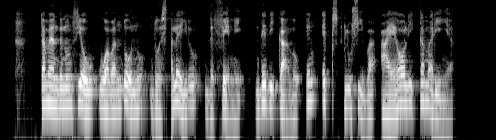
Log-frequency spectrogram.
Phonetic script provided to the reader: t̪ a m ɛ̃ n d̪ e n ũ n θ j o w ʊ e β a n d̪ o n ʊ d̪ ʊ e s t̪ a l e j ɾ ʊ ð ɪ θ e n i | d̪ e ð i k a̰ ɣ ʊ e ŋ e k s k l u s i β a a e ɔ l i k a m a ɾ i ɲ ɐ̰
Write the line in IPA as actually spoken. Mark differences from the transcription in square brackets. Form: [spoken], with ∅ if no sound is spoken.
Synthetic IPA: t̪ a m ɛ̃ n d̪ e n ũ n θ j o w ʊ [a] β a n d̪ o n ʊ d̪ ʊ e s t̪ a l e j ɾ ʊ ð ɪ [f] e n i | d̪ e ð i k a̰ [ð] ʊ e ŋ e k s k l u s i β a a e ɔ l i k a m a ɾ i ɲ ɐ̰

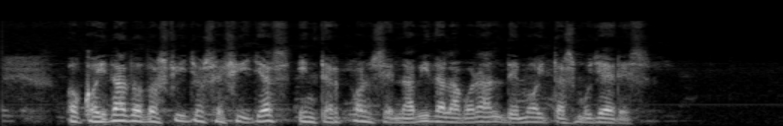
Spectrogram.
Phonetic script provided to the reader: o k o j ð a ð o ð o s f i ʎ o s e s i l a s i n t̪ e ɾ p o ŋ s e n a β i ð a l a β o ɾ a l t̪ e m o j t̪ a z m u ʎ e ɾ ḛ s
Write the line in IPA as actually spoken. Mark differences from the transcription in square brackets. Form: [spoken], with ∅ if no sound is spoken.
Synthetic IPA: o k o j ð a ð o ð o s f i ʎ o s e [f] i [ʎ] a s i n t̪ e ɾ p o [n] s e n a β i ð a l a β o ɾ a l [d̪] e m o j t̪ a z m u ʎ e ɾ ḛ s

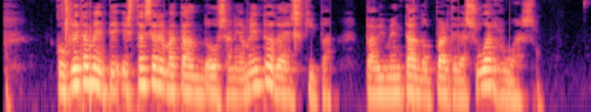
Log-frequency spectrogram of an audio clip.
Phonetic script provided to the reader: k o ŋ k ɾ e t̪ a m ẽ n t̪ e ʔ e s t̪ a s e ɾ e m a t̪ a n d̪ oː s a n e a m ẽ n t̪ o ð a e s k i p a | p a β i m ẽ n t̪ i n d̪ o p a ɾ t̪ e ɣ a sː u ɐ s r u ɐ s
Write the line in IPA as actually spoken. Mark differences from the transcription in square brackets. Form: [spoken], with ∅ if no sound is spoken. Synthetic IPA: k o ŋ k ɾ e t̪ a m ẽ n t̪ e ʔ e s t̪ a s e [r] e m a t̪ a n d̪ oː s a n e a m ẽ n t̪ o ð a e s k i p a | p a β i m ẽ n t̪ [a] n d̪ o p a ɾ t̪ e [ð] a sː u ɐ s r u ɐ s

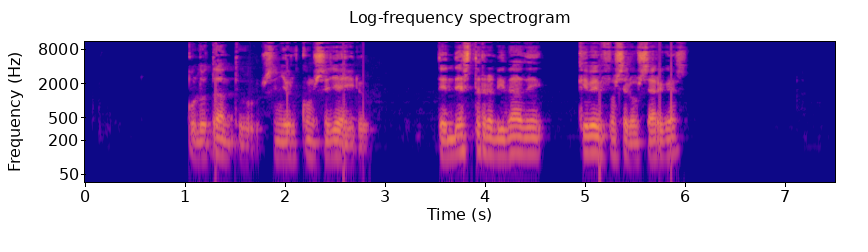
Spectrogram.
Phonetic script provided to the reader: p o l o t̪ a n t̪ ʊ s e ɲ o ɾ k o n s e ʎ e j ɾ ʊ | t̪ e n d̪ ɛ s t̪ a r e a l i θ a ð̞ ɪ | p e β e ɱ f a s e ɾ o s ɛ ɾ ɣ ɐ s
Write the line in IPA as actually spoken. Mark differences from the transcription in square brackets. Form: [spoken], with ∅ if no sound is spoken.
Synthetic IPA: p o l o t̪ a n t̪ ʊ s e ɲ o ɾ k o n s e ʎ e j ɾ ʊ | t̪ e n d̪ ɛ s t̪ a r e a l i [ð] a ð̞ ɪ | [k] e β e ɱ f a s e ɾ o s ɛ ɾ ɣ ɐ s

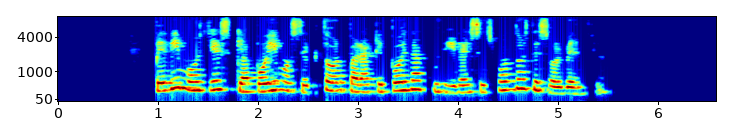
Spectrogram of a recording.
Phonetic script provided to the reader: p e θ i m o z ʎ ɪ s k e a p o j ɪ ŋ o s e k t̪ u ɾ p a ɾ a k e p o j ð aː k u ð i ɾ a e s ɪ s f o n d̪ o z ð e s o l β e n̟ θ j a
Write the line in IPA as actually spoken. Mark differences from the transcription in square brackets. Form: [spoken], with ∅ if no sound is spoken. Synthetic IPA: p e [ð] i m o z ʎ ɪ s k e a p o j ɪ ŋ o s e k t̪ [o] ɾ p a ɾ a k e p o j ð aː k u ð i ɾ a e s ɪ s f o n d̪ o z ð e s o l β e n̟ θ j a

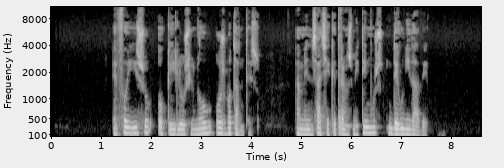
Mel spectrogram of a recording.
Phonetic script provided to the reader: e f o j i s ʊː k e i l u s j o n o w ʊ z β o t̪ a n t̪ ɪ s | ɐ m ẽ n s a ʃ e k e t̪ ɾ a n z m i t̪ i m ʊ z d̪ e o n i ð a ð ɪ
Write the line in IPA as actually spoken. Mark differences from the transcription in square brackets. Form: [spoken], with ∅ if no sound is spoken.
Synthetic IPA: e f o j i s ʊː k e i l u s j o n o w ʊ z β o t̪ a n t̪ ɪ s | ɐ m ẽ n s a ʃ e k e t̪ ɾ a n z m i t̪ i m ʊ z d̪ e [u] n i ð a ð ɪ

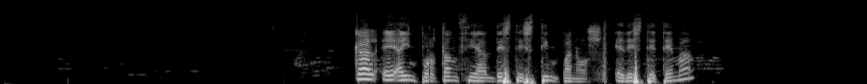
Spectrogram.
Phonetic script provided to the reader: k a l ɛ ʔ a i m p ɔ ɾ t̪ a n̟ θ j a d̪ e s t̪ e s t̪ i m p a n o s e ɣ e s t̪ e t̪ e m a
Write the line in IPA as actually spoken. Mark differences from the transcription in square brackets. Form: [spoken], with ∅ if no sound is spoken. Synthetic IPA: k a l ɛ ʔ a i m p [o] ɾ t̪ a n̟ θ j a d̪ e s t̪ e s t̪ i m p a n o s e [ð] e s t̪ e t̪ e m a

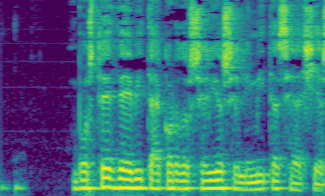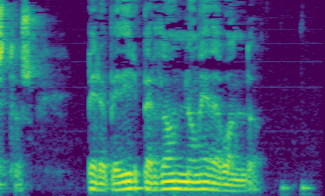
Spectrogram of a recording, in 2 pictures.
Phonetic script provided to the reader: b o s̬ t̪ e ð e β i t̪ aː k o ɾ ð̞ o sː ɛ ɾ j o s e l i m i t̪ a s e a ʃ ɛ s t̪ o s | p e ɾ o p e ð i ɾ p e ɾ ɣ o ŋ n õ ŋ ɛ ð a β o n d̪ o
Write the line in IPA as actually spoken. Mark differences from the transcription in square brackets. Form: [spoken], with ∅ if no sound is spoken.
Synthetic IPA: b o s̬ t̪ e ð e β i t̪ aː k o ɾ ð̞ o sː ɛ ɾ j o s e l i m i t̪ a s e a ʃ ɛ s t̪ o s | p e ɾ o p e ð i ɾ p e ɾ [ð] o ŋ n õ ŋ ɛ ð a β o n d̪ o

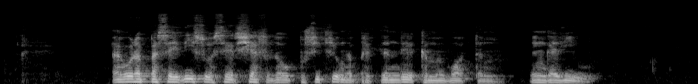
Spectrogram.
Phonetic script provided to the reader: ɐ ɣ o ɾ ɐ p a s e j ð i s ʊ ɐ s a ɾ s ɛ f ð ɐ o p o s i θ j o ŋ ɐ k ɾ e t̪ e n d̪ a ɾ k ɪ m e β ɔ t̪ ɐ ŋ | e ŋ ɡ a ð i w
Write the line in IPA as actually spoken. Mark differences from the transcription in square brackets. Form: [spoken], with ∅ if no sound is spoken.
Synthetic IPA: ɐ ɣ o ɾ ɐ p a s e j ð i s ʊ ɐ s [e] ɾ [ʃ] ɛ f ð ɐ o p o s i θ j o ŋ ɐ [p] ɾ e t̪ e n d̪ [e] ɾ k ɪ m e β ɔ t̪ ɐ ŋ | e ŋ ɡ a ð i w

